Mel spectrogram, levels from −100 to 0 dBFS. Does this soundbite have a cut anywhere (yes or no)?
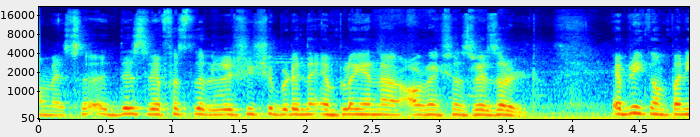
no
